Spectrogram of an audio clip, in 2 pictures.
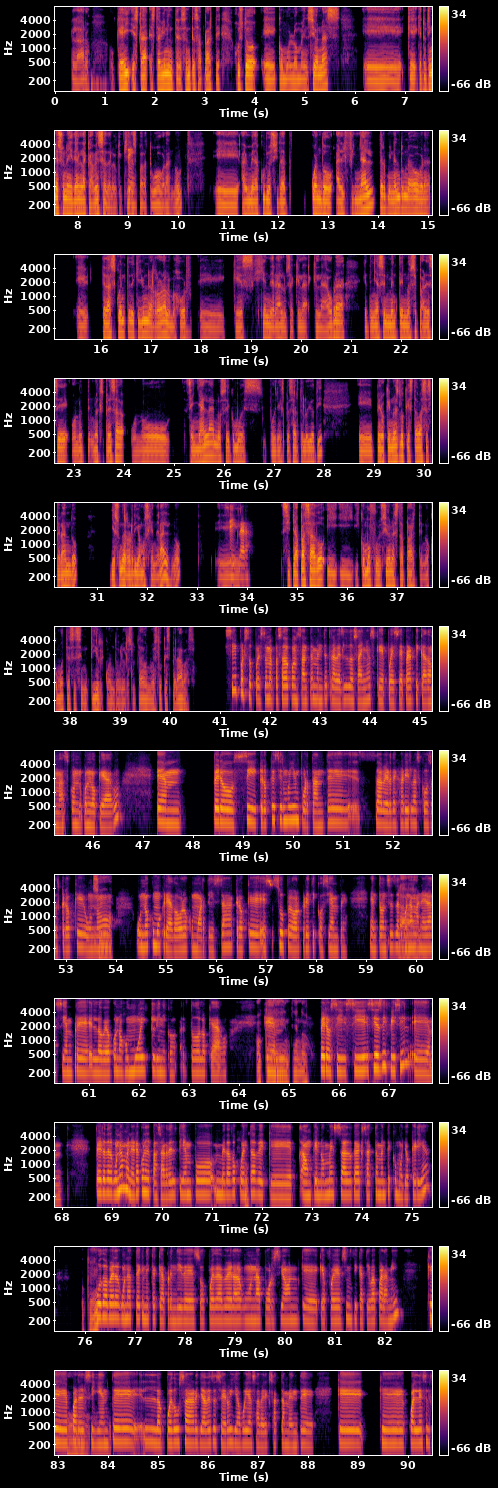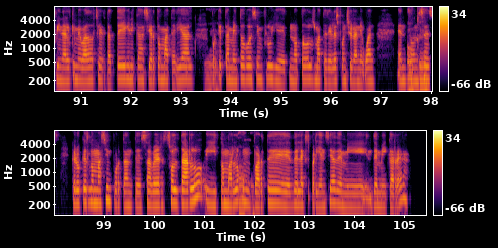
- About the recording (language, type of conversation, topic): Spanish, podcast, ¿Qué papel juega el error en tu proceso creativo?
- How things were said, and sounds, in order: other noise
